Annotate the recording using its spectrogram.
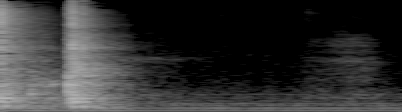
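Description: Scissors snipping through a stiff plastic tie that holds a toy doll in its packaging: two sharp snips about a third of a second apart.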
